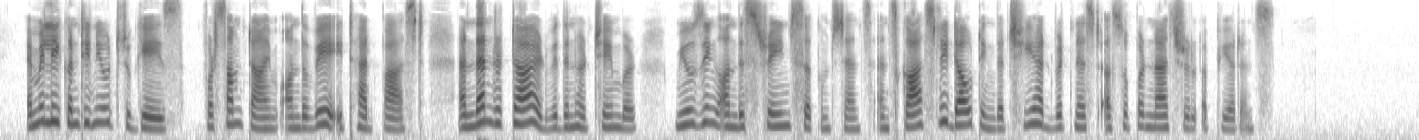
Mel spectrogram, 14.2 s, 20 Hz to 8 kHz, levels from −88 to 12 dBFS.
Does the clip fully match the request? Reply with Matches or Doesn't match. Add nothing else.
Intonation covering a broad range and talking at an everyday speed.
Doesn't match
